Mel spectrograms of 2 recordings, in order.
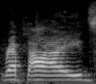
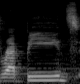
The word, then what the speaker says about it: Rapides: So, I was just literally like rapides. And then people were saying it's rapids.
